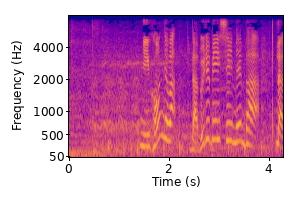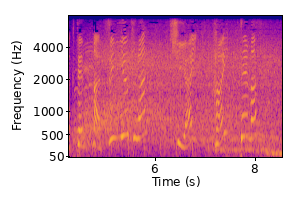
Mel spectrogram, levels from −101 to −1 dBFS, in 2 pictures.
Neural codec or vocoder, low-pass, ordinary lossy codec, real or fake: none; 7.2 kHz; none; real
